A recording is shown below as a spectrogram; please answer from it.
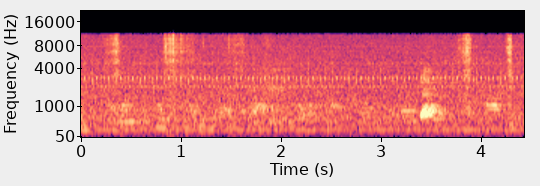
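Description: Near silence: faint strokes of an alcohol marker nib on cardstock over a low electrical hum, then a short whimper from a dog dreaming in its sleep about three and a half seconds in.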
